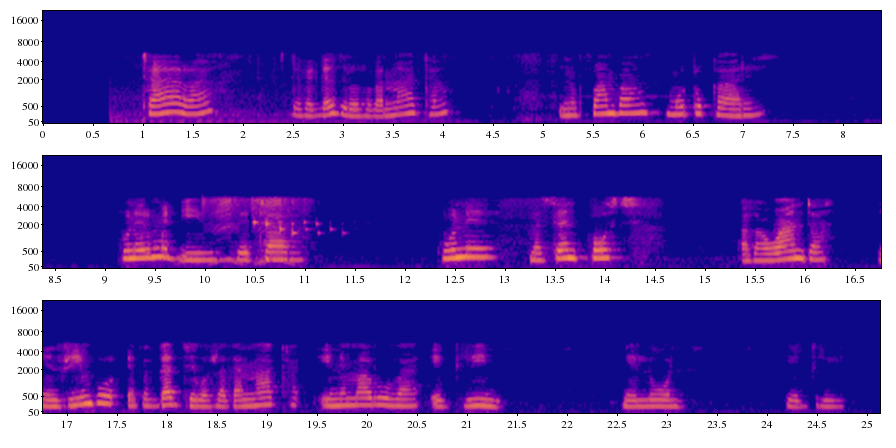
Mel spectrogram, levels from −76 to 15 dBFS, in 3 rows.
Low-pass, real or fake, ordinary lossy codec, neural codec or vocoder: 5.4 kHz; real; AAC, 24 kbps; none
